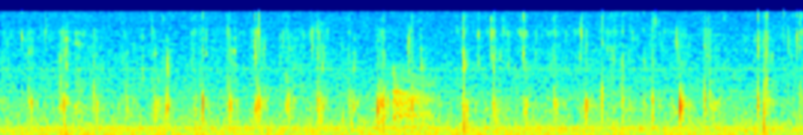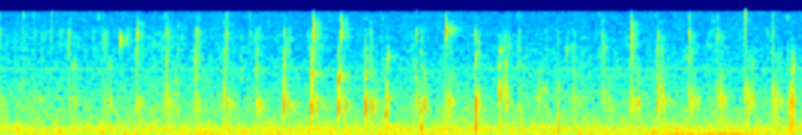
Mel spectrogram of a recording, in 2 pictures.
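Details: Rabbit eating a watermelon, a steady run of crisp, wet crunching clicks and small bites through the whole stretch, over a constant low electrical hum in a quiet indoor space.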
